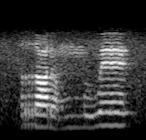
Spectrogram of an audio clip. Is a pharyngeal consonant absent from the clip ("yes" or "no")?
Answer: yes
